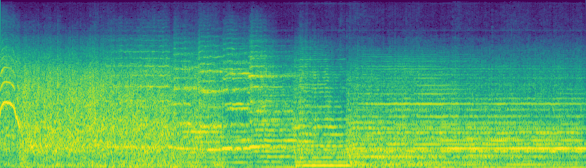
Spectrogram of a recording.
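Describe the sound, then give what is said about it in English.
A tree crashes down in a loud, sustained roar of splintering and rumbling that fills the whole clip, with ringing tonal overtones running through the din and no voices. “Rick, that tree's falling!”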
